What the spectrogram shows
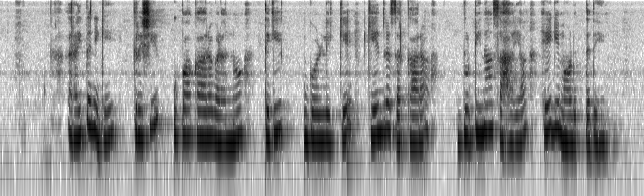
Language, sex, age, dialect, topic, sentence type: Kannada, female, 25-30, Coastal/Dakshin, agriculture, question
